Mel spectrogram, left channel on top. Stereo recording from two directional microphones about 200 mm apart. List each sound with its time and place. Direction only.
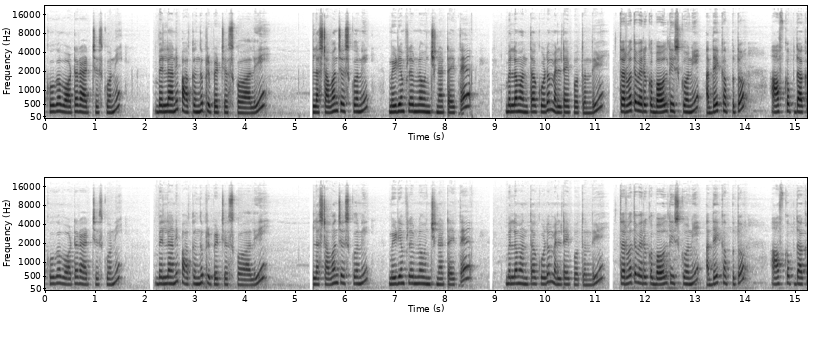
0.0 s speech: 15° left (ahead or behind)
